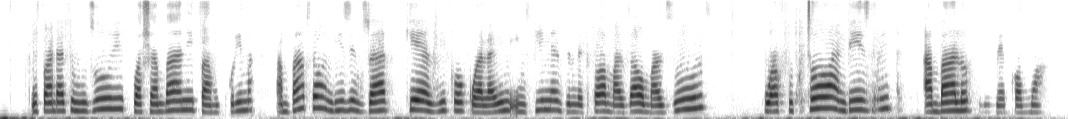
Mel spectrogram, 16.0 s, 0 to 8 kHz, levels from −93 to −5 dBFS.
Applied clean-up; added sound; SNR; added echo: neural mask model DeepFilterNet 3.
